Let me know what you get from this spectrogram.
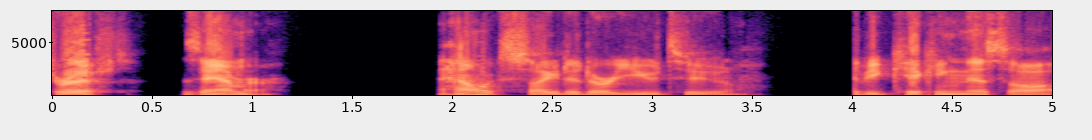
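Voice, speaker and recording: A man's very deep, low voice with vocal fry and lively intonation, at a fairly slow pace with long, frequent pauses, on a very clean recording with a silent background. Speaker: esports league host. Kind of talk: esports broadcast intro. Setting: livestream. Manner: animated.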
